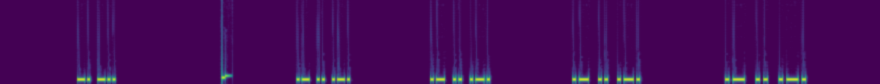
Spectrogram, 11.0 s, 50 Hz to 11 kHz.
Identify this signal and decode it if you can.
Morse code, heard as a keyed tone, about 33 wpm, 700 Hz. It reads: ND AIR AIR AIR AIR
